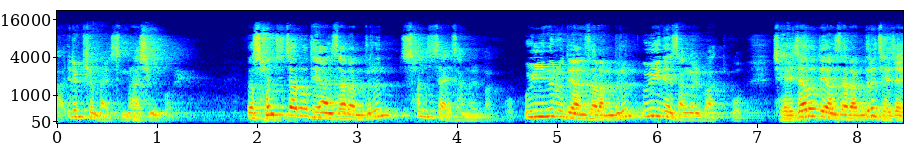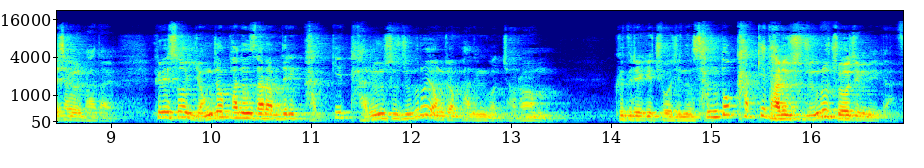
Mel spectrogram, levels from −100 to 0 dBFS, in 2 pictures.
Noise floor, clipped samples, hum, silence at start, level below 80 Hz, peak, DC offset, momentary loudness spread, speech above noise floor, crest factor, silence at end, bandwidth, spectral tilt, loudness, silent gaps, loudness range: -59 dBFS; under 0.1%; none; 0 s; -66 dBFS; -6 dBFS; under 0.1%; 15 LU; 34 dB; 20 dB; 0 s; 14 kHz; -4.5 dB/octave; -25 LUFS; none; 6 LU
